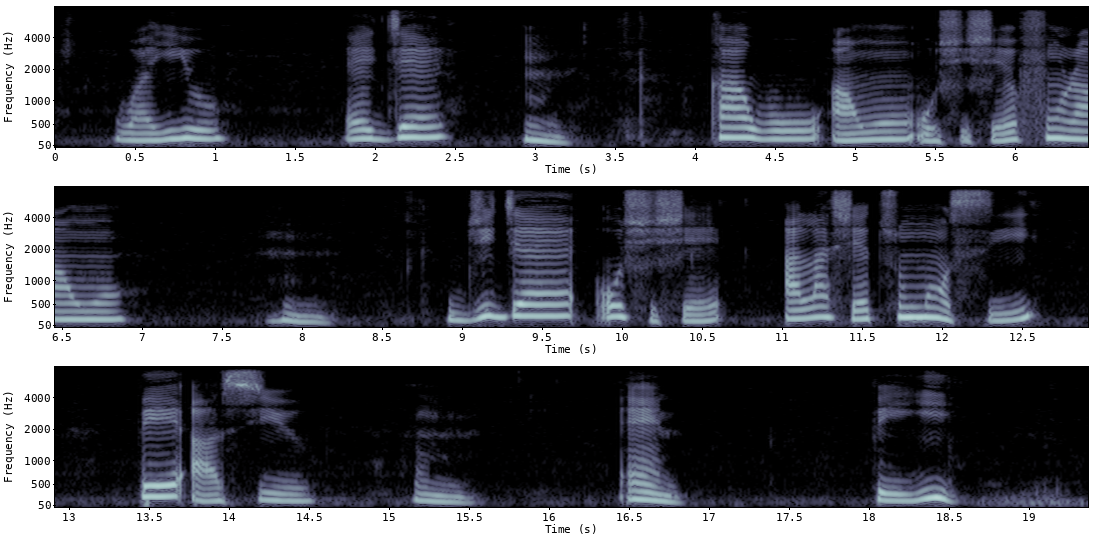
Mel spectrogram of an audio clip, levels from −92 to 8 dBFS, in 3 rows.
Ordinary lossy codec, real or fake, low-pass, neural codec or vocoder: none; real; 7.2 kHz; none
